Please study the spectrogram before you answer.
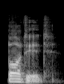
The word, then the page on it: bodied: British English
